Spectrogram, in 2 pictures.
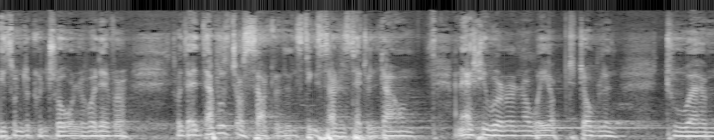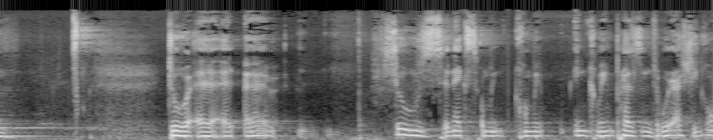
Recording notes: Broadcasting live from Fitzgeralds Woodlands House Hotel & Spa in Adare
